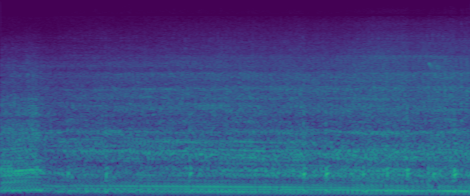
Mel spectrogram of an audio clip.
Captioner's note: motorbike engine rattling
